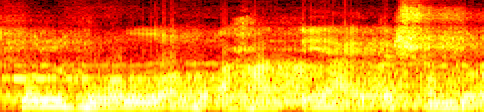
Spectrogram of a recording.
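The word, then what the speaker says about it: قُلْ: একদম শেষে আছে যে সূরাতুল ইখলাস যেটাকে অনেকে কুলহু আল্লাহ সূরা নামেও চিনে থাকে তো এই যে সূরাটা আছে এই সূরার একবারে প্রথম আয়াতটি হলো যে কুলহু আল্লাহু আহাদ তো এই যে কুলহু আল্লাহু আহাদ এই আয়াতের সুন্দর অর্থ হলো যে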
